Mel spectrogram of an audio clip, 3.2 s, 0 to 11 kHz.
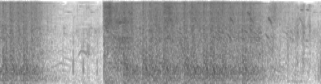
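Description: Gunfire rattles through a Drug Lord 2 multiplayer game server in dense, rapid bursts of automatic shots. The firing briefly dips, then resumes sharply and loudly before tapering off.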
